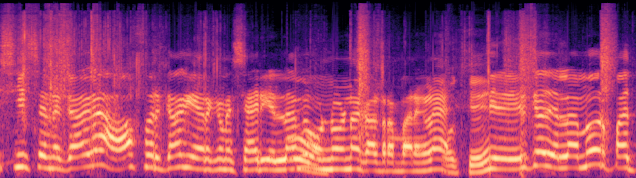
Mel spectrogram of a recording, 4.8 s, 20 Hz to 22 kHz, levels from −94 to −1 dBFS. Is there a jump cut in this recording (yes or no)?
yes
